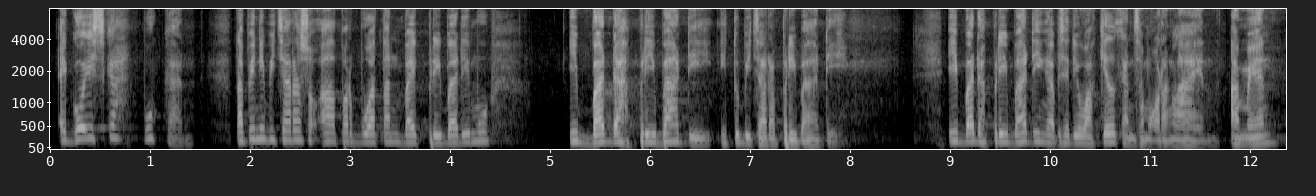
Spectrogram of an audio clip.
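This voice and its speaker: Man pastor, lively church sermon, fairly high voice, long hall echo. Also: moderate pace. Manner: animated preaching, swinging from loud calls to quiet asides. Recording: hall reverb.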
